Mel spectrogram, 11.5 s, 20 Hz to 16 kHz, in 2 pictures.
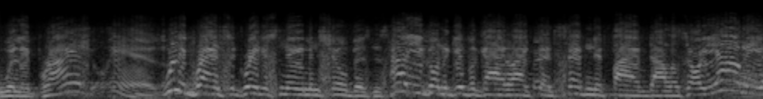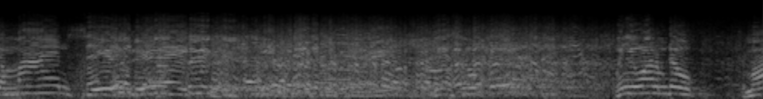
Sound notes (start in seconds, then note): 6.4 indistinct chatter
